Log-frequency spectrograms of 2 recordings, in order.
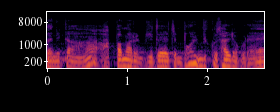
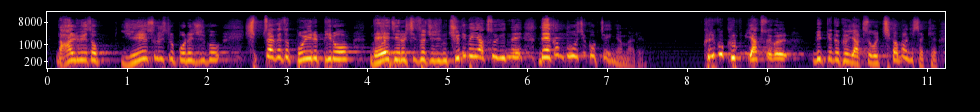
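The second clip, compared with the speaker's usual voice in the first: high, loud preaching surge; preaching at full force; 11 semitones higher, 10 dB louder than usual. Acted. Pastor rousing the congregation, loud preaching. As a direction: lift the congregation with a ringing cry.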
